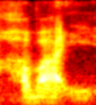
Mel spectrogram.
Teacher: where there's the WAI, that is pronounced with the V sound for the W.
